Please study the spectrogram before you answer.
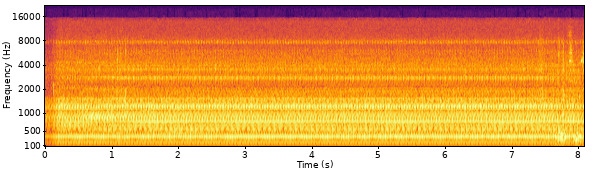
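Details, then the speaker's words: Vacuum heat sealer's small pump evacuating a bag holding a mobile phone: steady, even electric hum at constant pitch, no knocks or rattles; normal pump running before it stops and seals. "is slowly sucking the air out of that bag. There we go. That's got him."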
